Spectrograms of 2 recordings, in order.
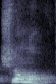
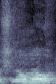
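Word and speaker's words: שלמה: Anybody remember what garment sounds like in Hebrew? It sounds like Shlomo. So Shlomo is the Hebrew name for Solomon.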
